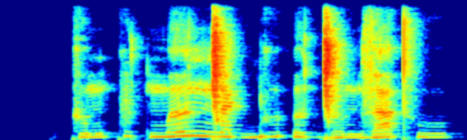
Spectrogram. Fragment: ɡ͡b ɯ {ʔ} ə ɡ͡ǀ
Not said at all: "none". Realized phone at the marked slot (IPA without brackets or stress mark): ʔ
